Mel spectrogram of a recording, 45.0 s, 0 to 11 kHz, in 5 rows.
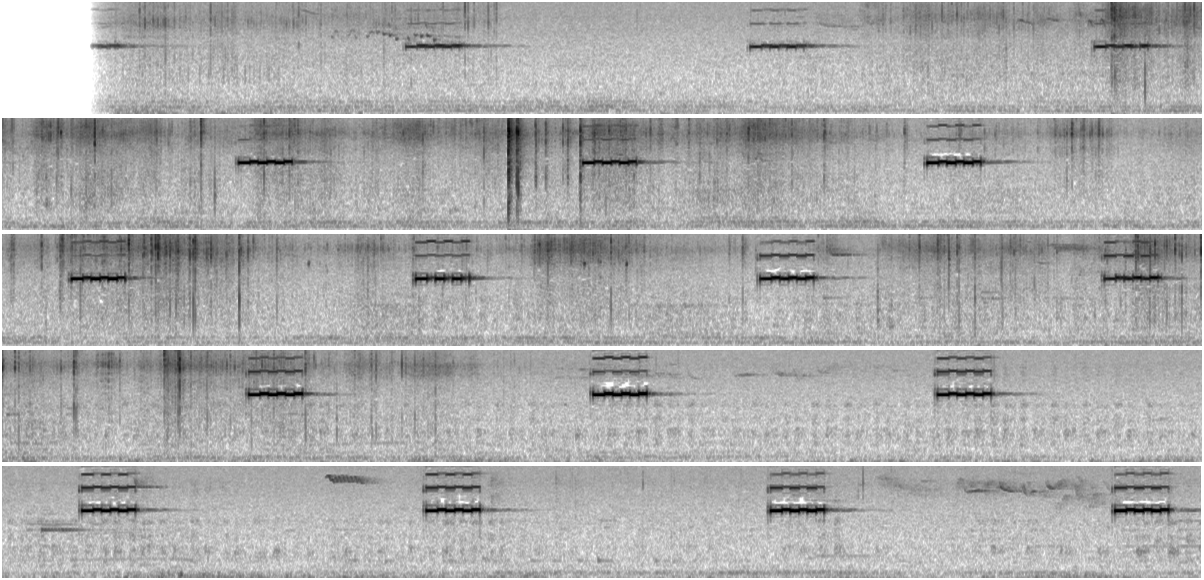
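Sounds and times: footsteps through dry brush: 0.8 - 3.5, 6.4 - 30.8
twig snapping: 12.0 - 13.6, 18.0 - 19.9, 26.7 - 28.8.

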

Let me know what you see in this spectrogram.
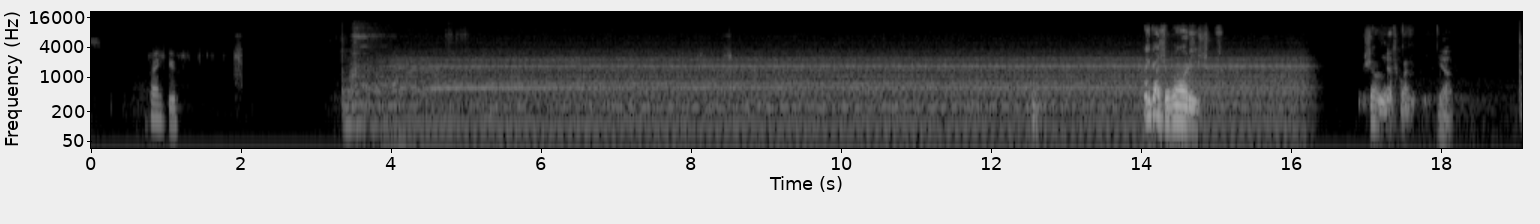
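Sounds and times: electric motor humming and whining: 3.4 - 16.4.

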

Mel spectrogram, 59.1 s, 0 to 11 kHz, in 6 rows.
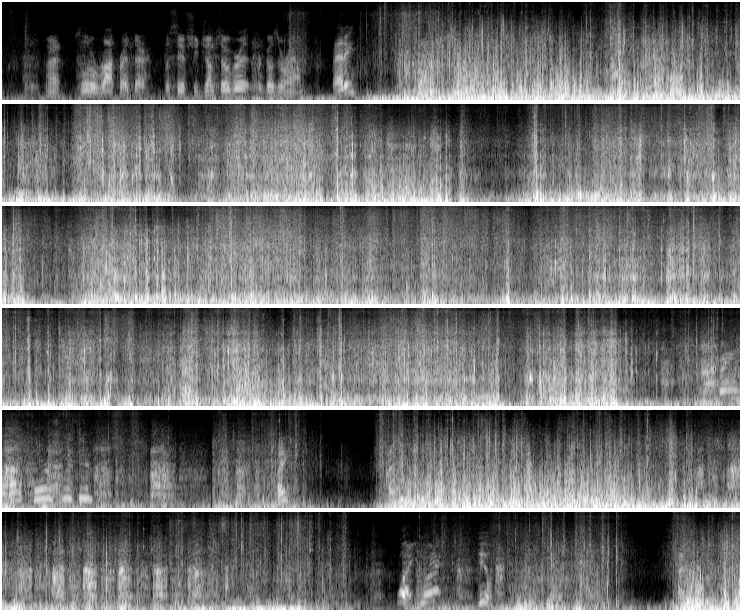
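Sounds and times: ferns and twigs scraping: 3.6 - 59.0
dog paws thudding: 44.4 - 57.5.

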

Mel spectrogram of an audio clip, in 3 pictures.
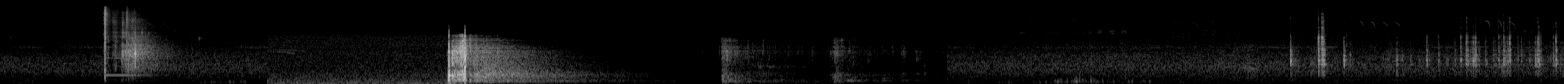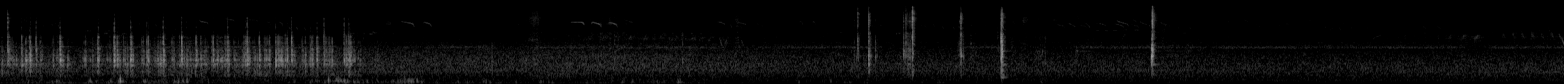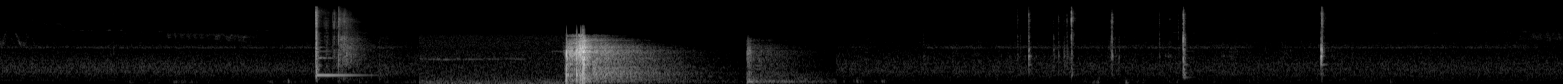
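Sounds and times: air rifle shot: 1.0 - 1.8, 4.4 - 5.9, 36.9 - 38.1
rapid clicks: 12.8 - 19.4, 24.2 - 26.1
sharp click: 34.4 - 35.2.

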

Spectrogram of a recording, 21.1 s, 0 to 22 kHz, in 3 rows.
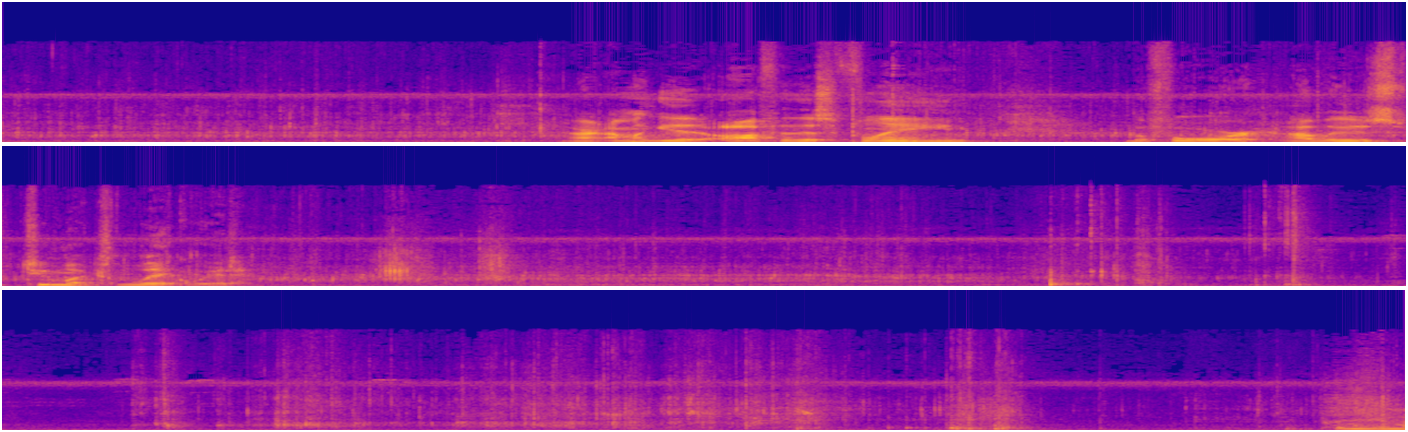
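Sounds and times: foil crinkling: 14.7 - 21.0.

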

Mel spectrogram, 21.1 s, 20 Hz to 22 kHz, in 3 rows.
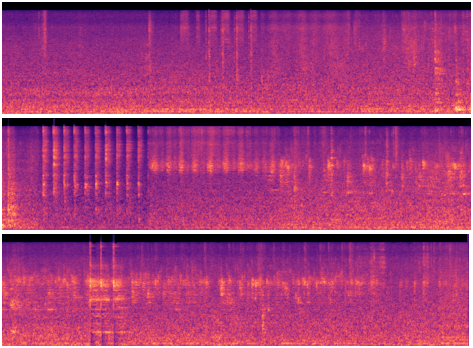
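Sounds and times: gas burners and extraction roar: 0.0 - 21.0
wok hissing over gas flame: 2.4 - 21.0
clatter of utensils: 6.5 - 21.0.

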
